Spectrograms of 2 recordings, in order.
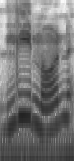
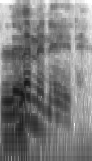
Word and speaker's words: lemonade: words so first up instead of limon limoney lemonade lemonade lemonade there you go very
